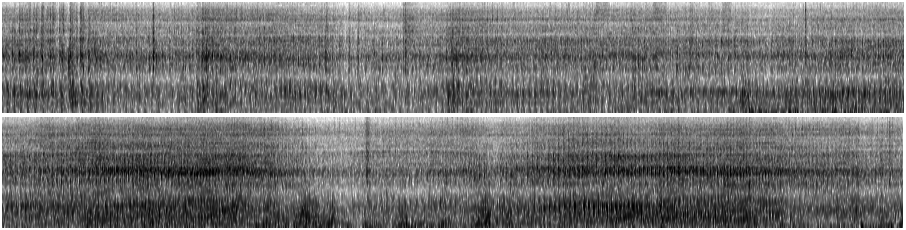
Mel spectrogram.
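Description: Motorcycle engine running while the bike rides along a street, getting louder about halfway through.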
